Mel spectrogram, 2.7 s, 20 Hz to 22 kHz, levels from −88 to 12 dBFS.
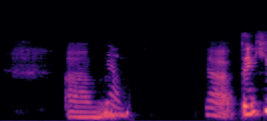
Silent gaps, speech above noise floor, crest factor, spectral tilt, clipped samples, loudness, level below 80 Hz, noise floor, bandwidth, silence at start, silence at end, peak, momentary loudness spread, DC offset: none; 62 dB; 20 dB; -6 dB/octave; under 0.1%; -30 LUFS; -78 dBFS; -87 dBFS; 7.6 kHz; 0.65 s; 0 s; -8 dBFS; 19 LU; under 0.1%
